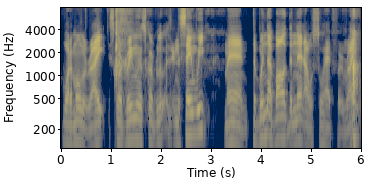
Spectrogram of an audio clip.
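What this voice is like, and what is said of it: Put-on general American accent. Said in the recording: “Hearing your American accent is quite funny ... the average British person just does like a country accent, like a southern, you know, whereas yours is like actually like kind of just not southern, like a normal accent ... pretty good.”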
